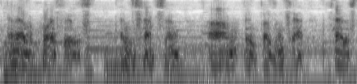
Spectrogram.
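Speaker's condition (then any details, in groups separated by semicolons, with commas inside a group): Spinal muscular atrophy; congenital, progressive muscle weakening, bedbound with no hand movement since early 20s, tracheostomy and stomach feeding tube about 10 years ago; trach suctioning when lungs congested, permanent tube-fed liquid diet; depends on voice for everything, uses voice recognition computer system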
